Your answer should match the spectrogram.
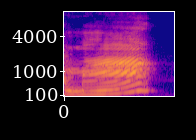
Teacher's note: Agora veja esse segundo tom, ele é um crescente. Ele é um crescente quando ele tem esse que seria o equivalente ao acento circunflexo para nós, né?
